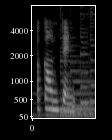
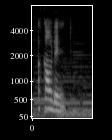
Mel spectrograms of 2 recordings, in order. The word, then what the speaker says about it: accountant: administrator administrator next is accountant accountant that t is silent here accountant next is anesthesiologist anesthesiologist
